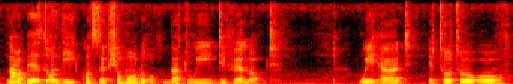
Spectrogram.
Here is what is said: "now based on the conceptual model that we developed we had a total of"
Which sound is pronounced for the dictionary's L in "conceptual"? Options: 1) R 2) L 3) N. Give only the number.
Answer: 3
